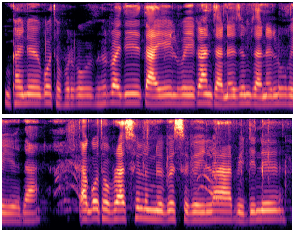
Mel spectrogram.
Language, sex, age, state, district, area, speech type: Bodo, female, 60+, Assam, Kokrajhar, rural, spontaneous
